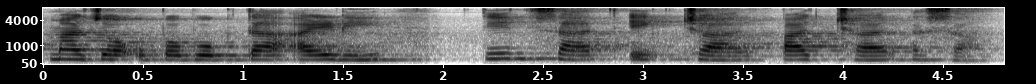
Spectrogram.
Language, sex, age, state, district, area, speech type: Goan Konkani, female, 18-30, Goa, Pernem, rural, read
